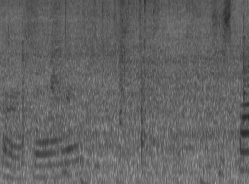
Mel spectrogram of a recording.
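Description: Quiet pause: a faint voice sounds briefly in the first half over a low, steady background hum.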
